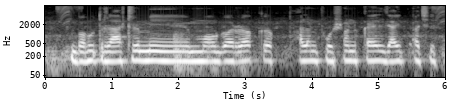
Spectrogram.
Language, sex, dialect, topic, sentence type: Maithili, male, Southern/Standard, agriculture, statement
